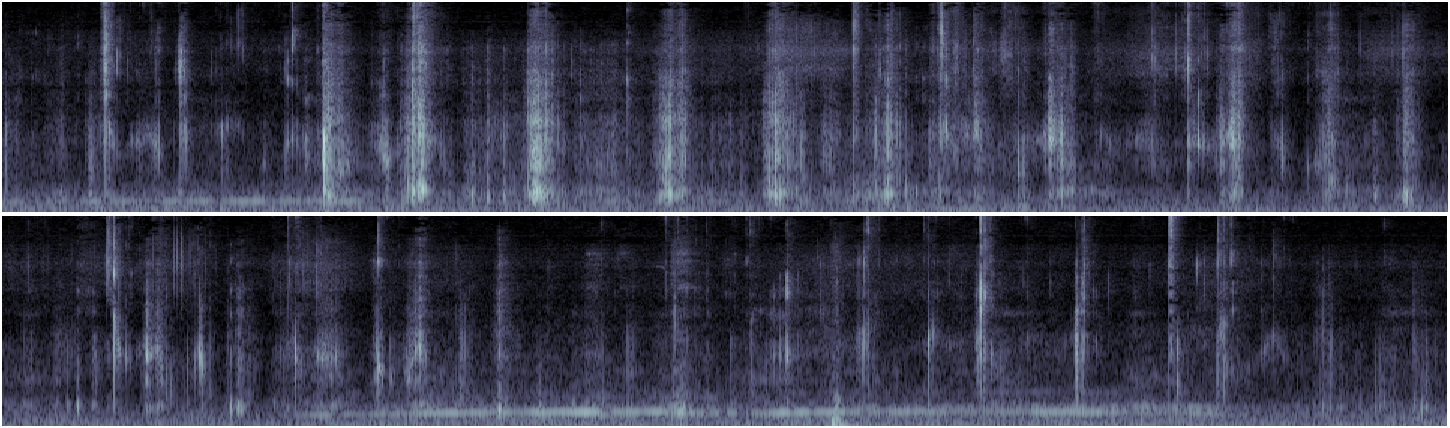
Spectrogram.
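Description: Close-miked crunching and chewing of hard-shelled candy, beginning with a small sugar-coated Easter egg candy: many sharp crackly crunches, denser in the first half and more scattered later. A faint low steady hum sounds briefly at the start and again in the second half.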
